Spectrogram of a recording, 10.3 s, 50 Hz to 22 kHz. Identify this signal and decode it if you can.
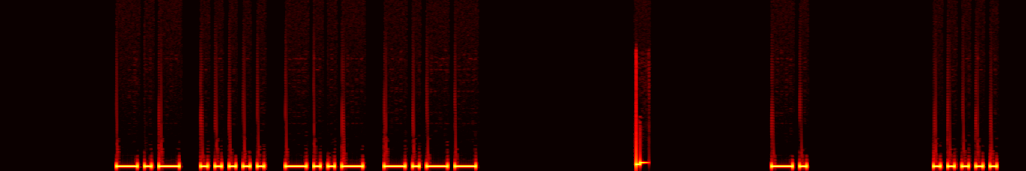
Morse code, heard as a keyed tone, about 17 wpm, spaced as for 12 wpm, 700 Hz. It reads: K5XY N5
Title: USA Call Signs - 4 Characters - 6x Character Spacing - 17wpm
